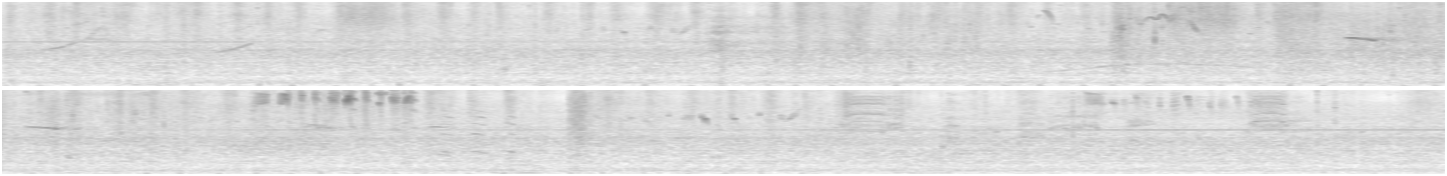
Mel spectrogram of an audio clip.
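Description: Footsteps crunch through leaves and undergrowth.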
